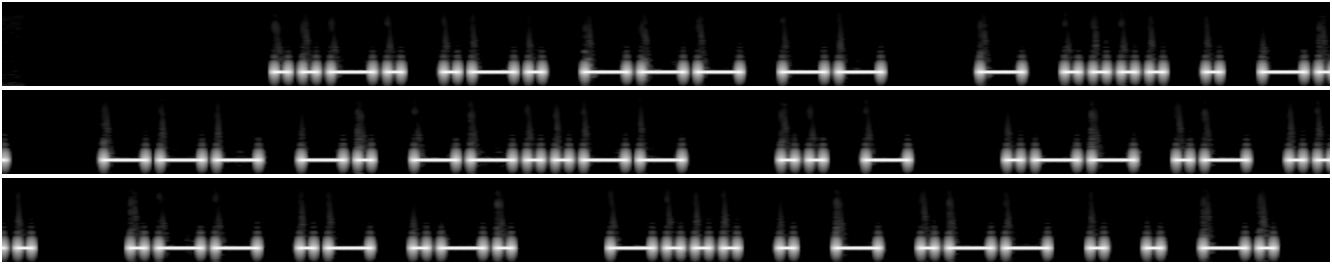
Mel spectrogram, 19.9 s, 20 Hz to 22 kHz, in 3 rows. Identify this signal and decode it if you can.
Morse code, heard as a keyed tone, about 17 wpm, 700 Hz. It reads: FROM THEN ON, IT WAS WAR BETWEEN
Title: Sentences from Top 1000 Words - Review Part 2 - 17wpm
